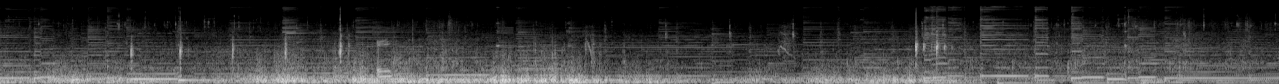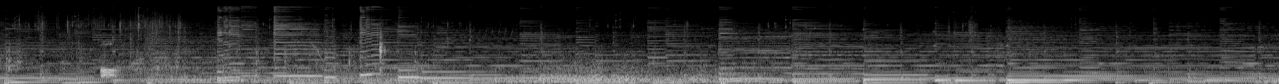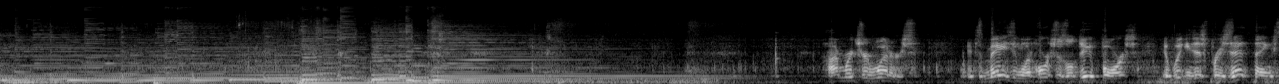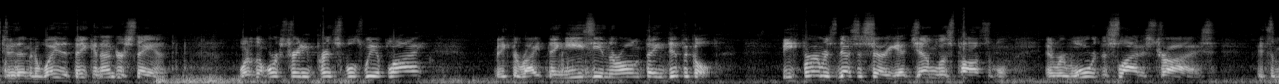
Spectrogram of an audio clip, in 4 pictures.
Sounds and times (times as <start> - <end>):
Music: 0.0 - 33.1
Clip-clop: 0.0 - 51.1.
